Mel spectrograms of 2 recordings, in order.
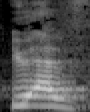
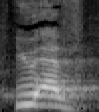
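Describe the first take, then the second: No difference in how they are said.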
